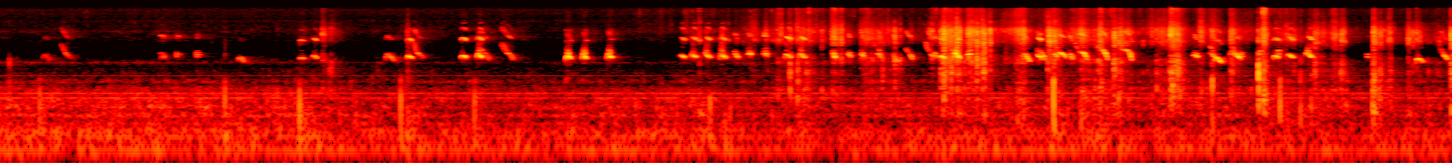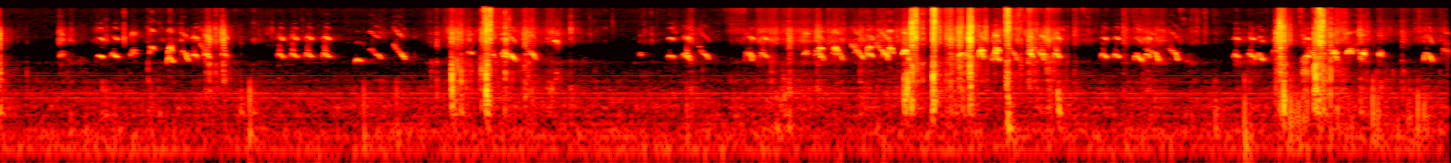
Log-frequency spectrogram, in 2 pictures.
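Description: Young Old English Game bantam chicks peeping in many short high notes, with bursts of scuffling and wing flapping in the wood-shavings bedding about ten seconds in and again in the last third.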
